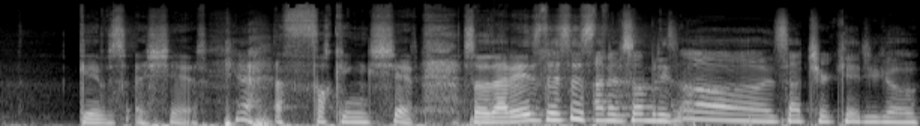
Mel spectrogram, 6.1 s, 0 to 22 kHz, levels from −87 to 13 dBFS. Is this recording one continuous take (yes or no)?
no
